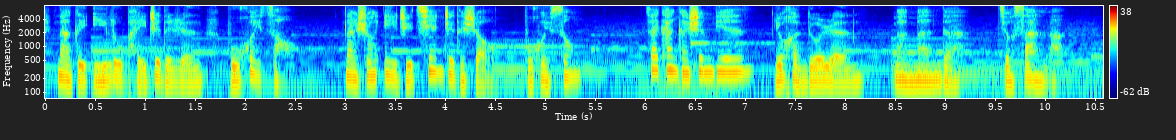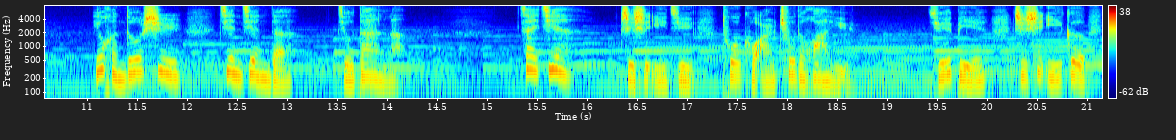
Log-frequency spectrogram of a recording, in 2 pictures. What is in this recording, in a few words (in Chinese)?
微电影 温柔走心 soul, 女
